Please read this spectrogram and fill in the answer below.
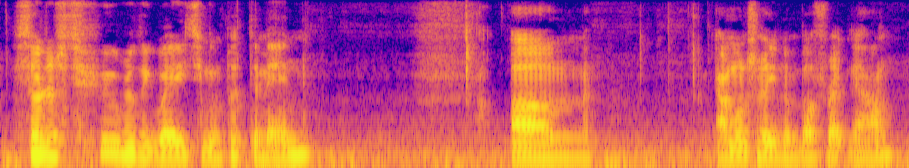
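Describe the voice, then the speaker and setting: A man's voice: fairly low pitch, fairly even intonation, unhurried, a little mellow, a little hiss or hum. Stuffy-nosed young man teaching a puzzle. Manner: loose, rambling explanation with fillers. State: stuffy from a cold. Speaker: cubing tutorial host. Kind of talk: casual tutorial explanation.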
